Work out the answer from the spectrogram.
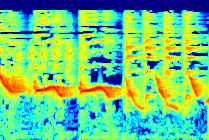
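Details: Caged black-throated laughingthrush singing and dancing, song for training young birds to sing: long sustained whistles gliding down then level, followed by quick descending slurred whistles repeated about every half second.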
